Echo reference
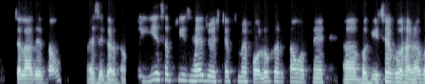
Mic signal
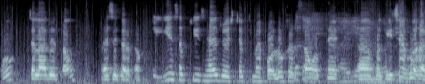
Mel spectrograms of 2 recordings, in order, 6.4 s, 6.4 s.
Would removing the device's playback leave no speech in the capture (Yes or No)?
No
